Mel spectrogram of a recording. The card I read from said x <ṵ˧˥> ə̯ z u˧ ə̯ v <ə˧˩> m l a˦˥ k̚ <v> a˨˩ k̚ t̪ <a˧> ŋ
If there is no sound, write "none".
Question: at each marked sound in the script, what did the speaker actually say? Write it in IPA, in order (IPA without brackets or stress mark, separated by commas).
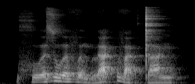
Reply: u˨˦, ə˧˩, v, a˧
